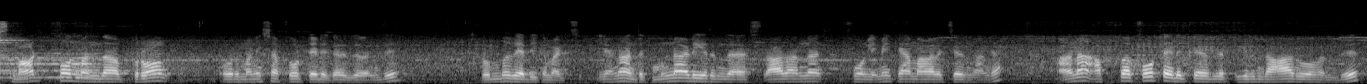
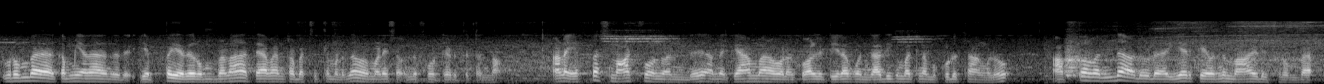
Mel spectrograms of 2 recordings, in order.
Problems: constant background noise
